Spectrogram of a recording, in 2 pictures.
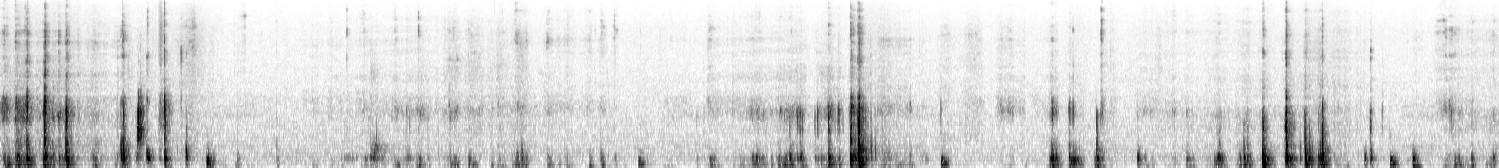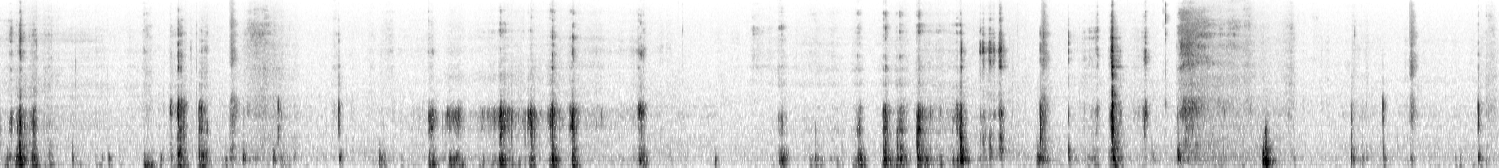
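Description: A small metal spatula crushing and scraping pressed powder in a makeup palette's metal pans. The powder crumbles with crunchy, crackly sounds and sharp clicks where the tool knocks the pan, in spells of a second or two with short pauses between.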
